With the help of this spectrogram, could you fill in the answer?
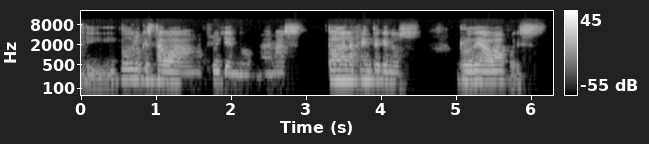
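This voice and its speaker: A woman around sixty with a lowish voice speaks thoughtfully as an interview guest over a video call. She is earnest and pauses to restart her phrases. She grew up in Mexico. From Mexico (grew up in Puebla, born in Colombia). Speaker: guest, musician and poet. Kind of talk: reflective conversational interview.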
